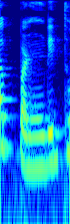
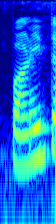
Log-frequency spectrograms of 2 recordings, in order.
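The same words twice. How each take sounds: First: पंडित said with a clear ड after the न; teacher gives पंडित as the right way, ड said fully; correct form. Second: पणित said with no ड, as पणित; teacher gives पणित as the wrong way, dropping the ड; wrong form. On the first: Teacher shows students the correct form, पंडित with a clear ड. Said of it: "पंडित होता है". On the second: Teacher shows students the wrong spoken form, पणित without ड. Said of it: "नहीं होता". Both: Shown as a demonstration.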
